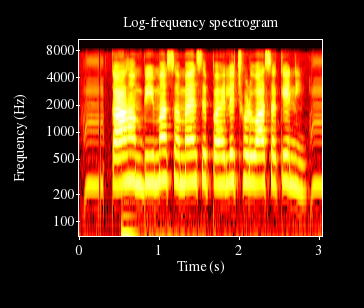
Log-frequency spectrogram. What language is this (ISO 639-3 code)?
bho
